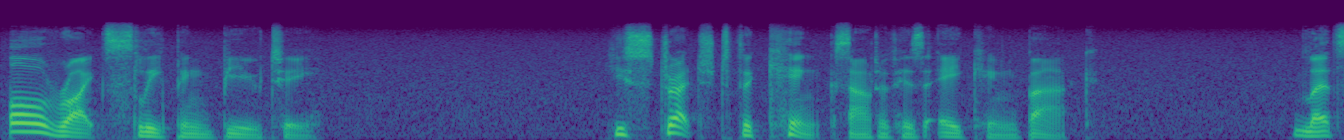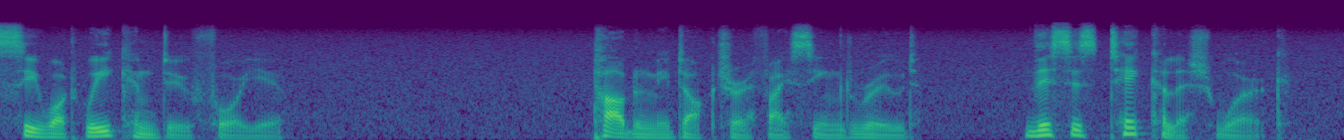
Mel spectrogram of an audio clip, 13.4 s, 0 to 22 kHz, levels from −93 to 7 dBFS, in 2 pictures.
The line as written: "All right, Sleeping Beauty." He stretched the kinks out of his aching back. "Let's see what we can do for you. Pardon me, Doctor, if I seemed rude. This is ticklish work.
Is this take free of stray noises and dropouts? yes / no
yes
